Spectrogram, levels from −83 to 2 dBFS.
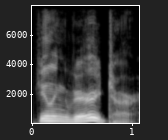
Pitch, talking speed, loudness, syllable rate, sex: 145 Hz, 170 wpm, -13 LUFS, 6.0 syllables/s, male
